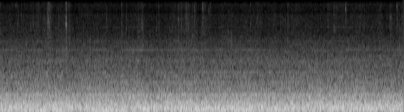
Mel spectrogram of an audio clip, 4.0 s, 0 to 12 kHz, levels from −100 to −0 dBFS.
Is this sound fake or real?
real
